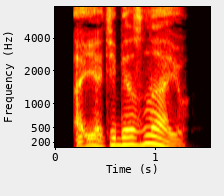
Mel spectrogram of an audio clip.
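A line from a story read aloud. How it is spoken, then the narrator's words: Hoarse. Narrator (Russian): прохрипел я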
